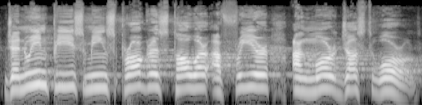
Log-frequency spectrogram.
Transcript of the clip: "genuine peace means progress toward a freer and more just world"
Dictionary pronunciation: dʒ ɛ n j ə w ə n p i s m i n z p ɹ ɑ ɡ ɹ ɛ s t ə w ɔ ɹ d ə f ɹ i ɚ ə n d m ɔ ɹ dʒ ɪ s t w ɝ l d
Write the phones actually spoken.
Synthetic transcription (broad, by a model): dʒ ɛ n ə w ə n p i s m i n s p ɹ ɑ ɡ ɹ ɛ s t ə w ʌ ɹ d ə f ɹ i ɚ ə n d m ɔ ɹ dʒ ɪ s t w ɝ l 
